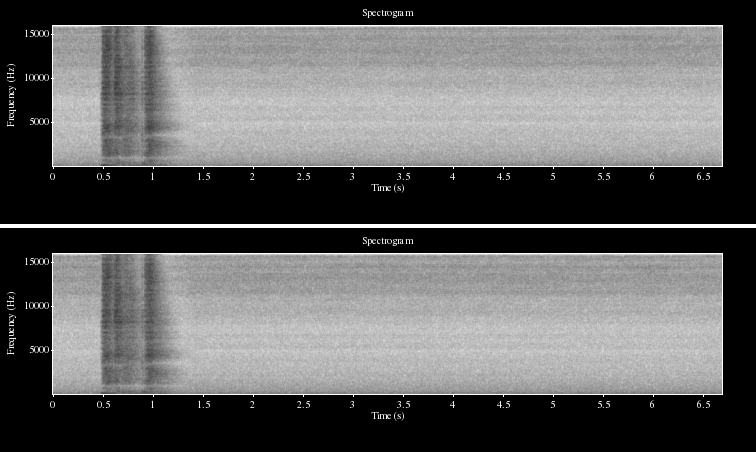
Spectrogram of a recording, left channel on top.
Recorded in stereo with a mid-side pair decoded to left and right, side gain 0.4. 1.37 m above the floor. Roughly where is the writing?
Ahead left.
